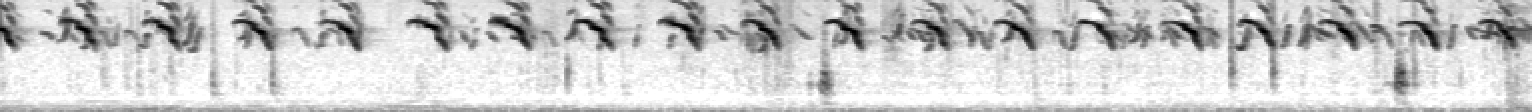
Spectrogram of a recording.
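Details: A brood of newly hatched black chicks, a few days old and still needing warmth, keeps up a continuous run of bright falling peeps, about two per second, with scattered soft clicks beneath.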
